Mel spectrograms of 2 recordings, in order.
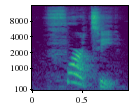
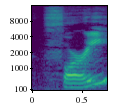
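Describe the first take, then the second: First: Forty with a clear t, for-ty; careful forty. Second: Forty with a flapped t, like fordy; relaxed forty. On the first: Teacher showing students the careful forty. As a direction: say forty with a crisp t. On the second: Teacher showing students the casual forty. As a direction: soften the t in forty. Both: Shown as a demonstration. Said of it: "também duas formas".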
